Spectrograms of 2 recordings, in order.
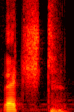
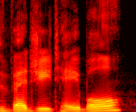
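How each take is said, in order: First: The middle syllables are squeezed out. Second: Every syllable is pronounced, as spelled. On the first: "but we pronounce it just vetched" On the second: "if you look at the what it is, it's veggie table"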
